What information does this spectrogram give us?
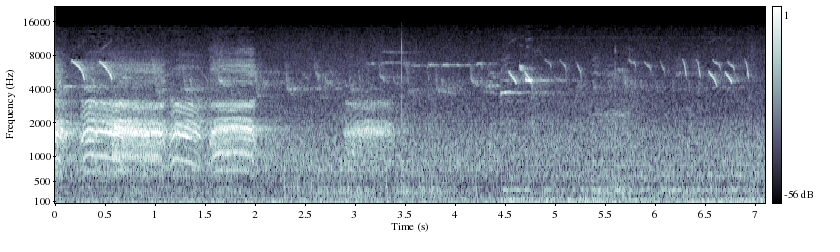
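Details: Carrion crows in uproar about something unseen, perhaps disturbed by a kite, in a territory in the Voßmoor on 17 April 2023: loud harsh cawing in a rapid burst over two seconds, one more caw, then thin chirps of small birds.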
